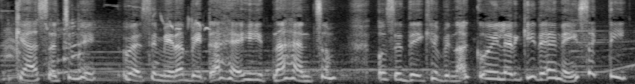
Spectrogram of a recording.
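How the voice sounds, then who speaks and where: A woman voicing a sharp-tongued, proud mother-in-law who taunts and mocks. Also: a little high, lively intonation, unhurried, over music. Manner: taunting, sarcastic.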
